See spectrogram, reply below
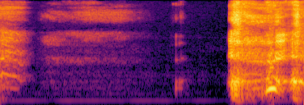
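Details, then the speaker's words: Adult with chronic illness and asthma complications, sick with bronchitis and taking steroids (prednisone), voice and coughs audibly affected; bronchitis cough. "As you can probably tell, because my eyes are like barely open, you can hear my voice, you can hear my coughs, and my body feels like it's been beat with a baseball bat, just by having taken everything I can that reduces pain."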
